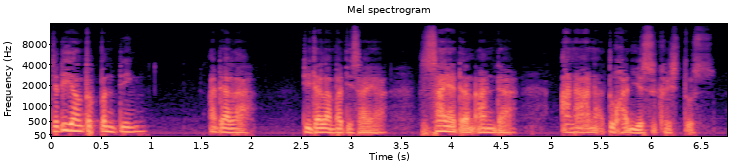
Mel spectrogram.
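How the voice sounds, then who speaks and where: A man's voice: mid-range voice, steady tone, moderate pace, gravelly, dark tone, slightly rough. A man preaching and leading viewers in a fervent prayer, giving short lines for them to repeat. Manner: speaks in tongues.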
